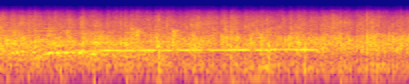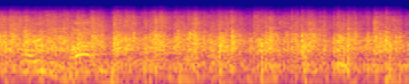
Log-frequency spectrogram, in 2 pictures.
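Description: Sustained applause from a large audience at an event at the Royal Derby venue, a dense, steady crackle of many hands clapping at full volume for about eight seconds, with a faint whistle cutting through early on.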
